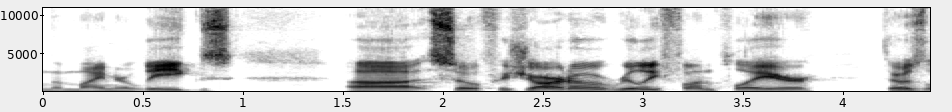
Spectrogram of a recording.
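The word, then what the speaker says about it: Yhoiker Fajardo: It's uh Y H O K E R Fardo.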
